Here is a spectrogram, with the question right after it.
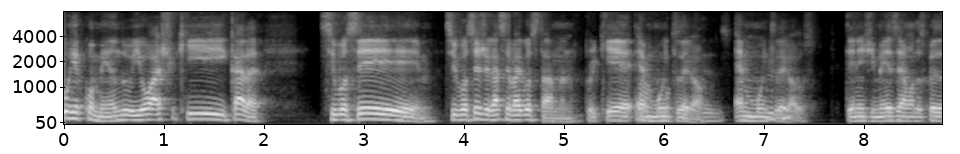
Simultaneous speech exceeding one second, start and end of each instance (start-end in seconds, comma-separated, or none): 5.7-7.4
